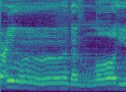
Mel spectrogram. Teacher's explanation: نون کی آواز کو ناک میں چھپا کر ایک الف کی مقدار کھینچ کر پڑھیں گے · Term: اخفا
